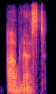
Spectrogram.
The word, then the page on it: arblast: Indian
